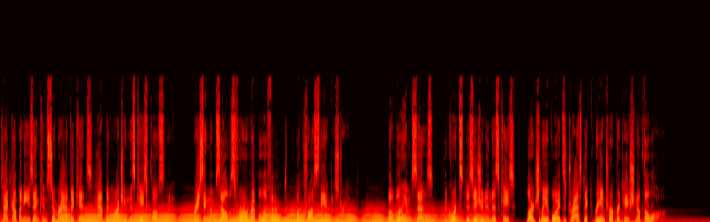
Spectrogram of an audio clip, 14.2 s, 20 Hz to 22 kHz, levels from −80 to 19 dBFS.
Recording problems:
background music; very loud; throughout; 1 dB above the speech

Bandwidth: 14.5 kHz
